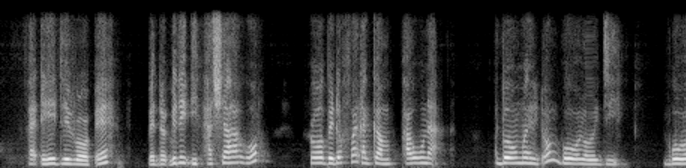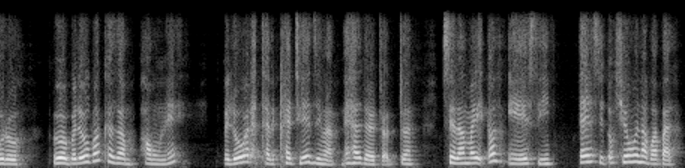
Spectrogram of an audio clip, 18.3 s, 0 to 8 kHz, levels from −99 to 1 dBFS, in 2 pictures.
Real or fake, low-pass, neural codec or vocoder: fake; 7.2 kHz; codec, 16 kHz in and 24 kHz out, 0.6 kbps, FocalCodec, streaming, 2048 codes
